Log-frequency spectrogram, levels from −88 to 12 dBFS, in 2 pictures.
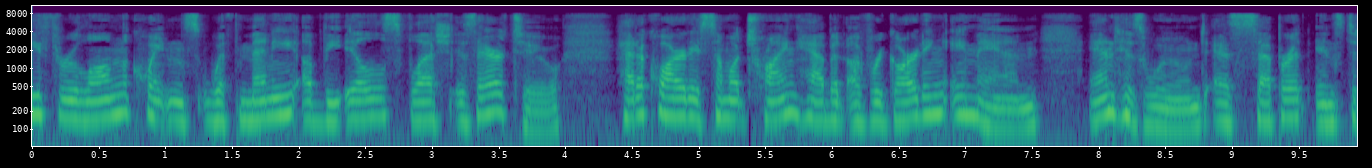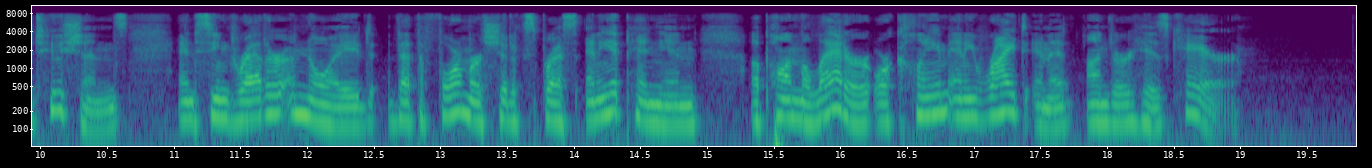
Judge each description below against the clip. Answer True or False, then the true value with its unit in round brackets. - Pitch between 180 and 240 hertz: False (145 Hz)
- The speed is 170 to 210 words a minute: False (155 wpm)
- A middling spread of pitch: True (3.9 semitones)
